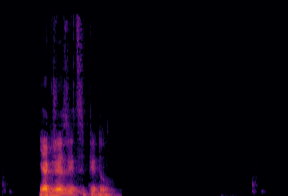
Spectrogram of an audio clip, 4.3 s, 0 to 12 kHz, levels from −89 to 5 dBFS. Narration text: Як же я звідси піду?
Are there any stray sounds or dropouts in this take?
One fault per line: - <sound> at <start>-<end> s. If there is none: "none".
none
